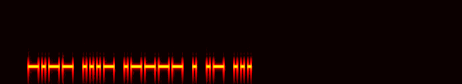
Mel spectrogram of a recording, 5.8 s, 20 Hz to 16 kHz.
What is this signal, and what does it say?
Morse code, heard as a keyed tone, about 28 wpm, 700 Hz. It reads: YV1EAS
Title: DXCC-100 Call Signs - 6 Characters - Repeated 2x - 28wpm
